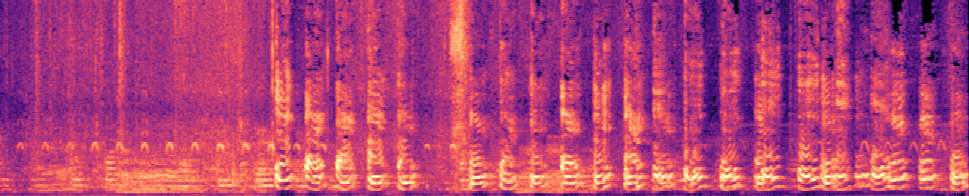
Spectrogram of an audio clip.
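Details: Sea lions in California climbing over a fence to reach a sunny dock, a favourite resting place. A steady low hum and droning tone open, then rapid harsh barks follow, about two to three a second, overlapping as if from several animals.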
